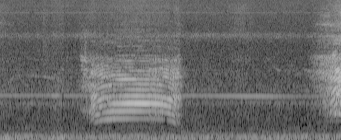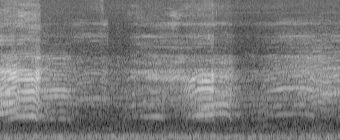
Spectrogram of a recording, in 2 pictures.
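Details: Cow on a farm mooing three times, each a long low harmonic-rich bellow lasting one to two seconds, spaced about four seconds apart, with steady low background noise.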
